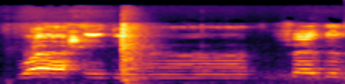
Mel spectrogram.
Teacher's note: এখানে তানউইনের পরে ফা আসছে, ইখফা গুণনা।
